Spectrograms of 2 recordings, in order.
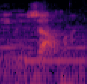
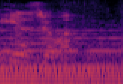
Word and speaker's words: Inazuma: Otherwise, the entire story had nothing to do with Inuzama. Okay. I mean, Inazuma.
